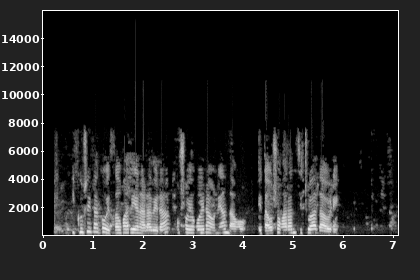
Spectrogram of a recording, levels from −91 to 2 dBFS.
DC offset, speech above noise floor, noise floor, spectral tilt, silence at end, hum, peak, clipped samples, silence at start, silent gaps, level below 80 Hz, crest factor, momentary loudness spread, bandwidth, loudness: under 0.1%; 30 dB; -43 dBFS; -4 dB/octave; 0.15 s; none; 0 dBFS; under 0.1%; 0.2 s; none; -64 dBFS; 14 dB; 9 LU; 7.8 kHz; -13 LUFS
